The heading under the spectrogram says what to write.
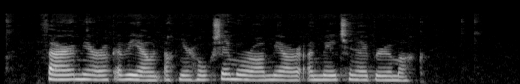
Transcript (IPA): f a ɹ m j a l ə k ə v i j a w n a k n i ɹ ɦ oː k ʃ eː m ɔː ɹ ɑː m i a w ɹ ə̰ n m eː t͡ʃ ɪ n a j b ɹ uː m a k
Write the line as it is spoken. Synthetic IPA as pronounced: f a ɹ m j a ɹ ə k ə v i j a w n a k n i ɹ ɦ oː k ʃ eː m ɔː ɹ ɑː m j a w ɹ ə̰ n m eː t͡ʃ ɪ n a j b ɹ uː m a k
